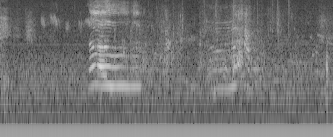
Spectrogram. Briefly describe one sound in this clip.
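Water splashes gently in a shallow pool.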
